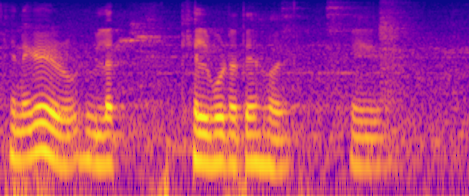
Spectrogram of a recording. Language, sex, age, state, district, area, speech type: Assamese, male, 18-30, Assam, Nalbari, rural, spontaneous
